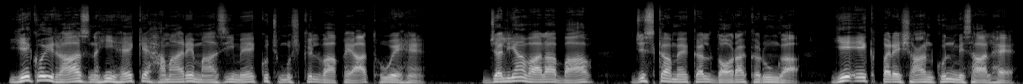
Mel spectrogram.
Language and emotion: Urdu, neutral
